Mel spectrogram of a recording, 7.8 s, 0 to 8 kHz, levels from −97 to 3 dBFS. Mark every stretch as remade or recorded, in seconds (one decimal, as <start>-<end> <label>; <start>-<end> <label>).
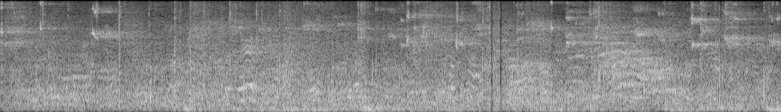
0.0-2.1 remade; 2.1-4.3 recorded; 4.3-4.9 remade; 4.9-5.8 recorded; 5.8-7.2 remade; 7.2-7.8 recorded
